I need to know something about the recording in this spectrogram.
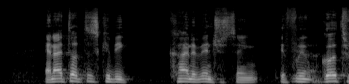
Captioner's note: none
